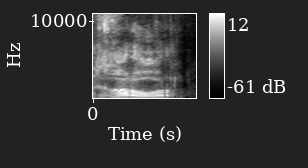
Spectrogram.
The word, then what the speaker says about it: gharur: That's ghurur. If you spell it G-H-A, gharur, that's shaitan.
